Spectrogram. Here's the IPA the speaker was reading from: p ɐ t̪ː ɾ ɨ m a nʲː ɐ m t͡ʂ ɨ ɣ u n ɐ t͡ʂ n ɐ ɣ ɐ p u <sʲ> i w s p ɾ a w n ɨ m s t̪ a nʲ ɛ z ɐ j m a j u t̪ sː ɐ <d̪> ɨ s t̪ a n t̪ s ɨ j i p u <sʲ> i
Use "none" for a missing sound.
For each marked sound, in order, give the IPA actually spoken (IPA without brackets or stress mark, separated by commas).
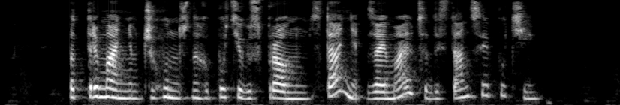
t͡sʲ, d̪, t͡sʲ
